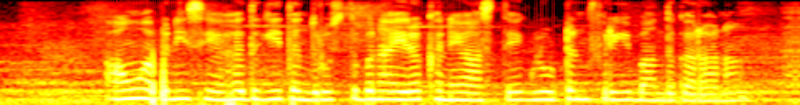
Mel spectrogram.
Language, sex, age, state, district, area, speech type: Dogri, female, 18-30, Jammu and Kashmir, Kathua, rural, read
